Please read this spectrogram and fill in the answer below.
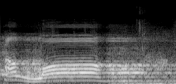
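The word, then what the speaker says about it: الله: আমি আবার বলছি, আল্লাহ শব্দের ডানে জবর বা পেশ হলে আল্লাহ মোটা করে পড়তে হবে।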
